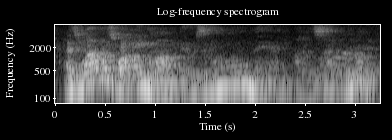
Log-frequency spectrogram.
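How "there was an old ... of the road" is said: usual speaking voice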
